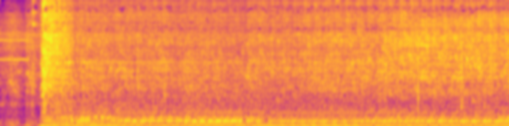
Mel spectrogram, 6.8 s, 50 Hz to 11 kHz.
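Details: LS-swapped Ford S197 Mustang with a 5.3 iron-block LS and a CD009 manual, after finishing the fuel pump wiring: it fires after a short crank into a steady, even V8 idle. The always-on cooling fan is whirring.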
